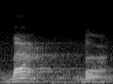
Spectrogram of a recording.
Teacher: kita merasakan huruf ainnya itu di tengah tenggorokan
